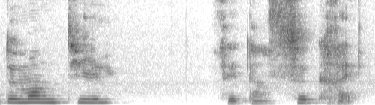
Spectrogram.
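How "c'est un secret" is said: soft, quieter, smiling mother; smiling secret. Acted. Mother squirrel teasing her children, soft and smiling. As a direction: keep it a sweet little secret. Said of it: "répond-elle en souriant".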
